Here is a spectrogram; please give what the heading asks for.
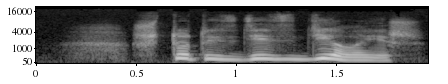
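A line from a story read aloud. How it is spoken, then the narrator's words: Angry cry. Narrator (Russian): сердито вскрикнула она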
